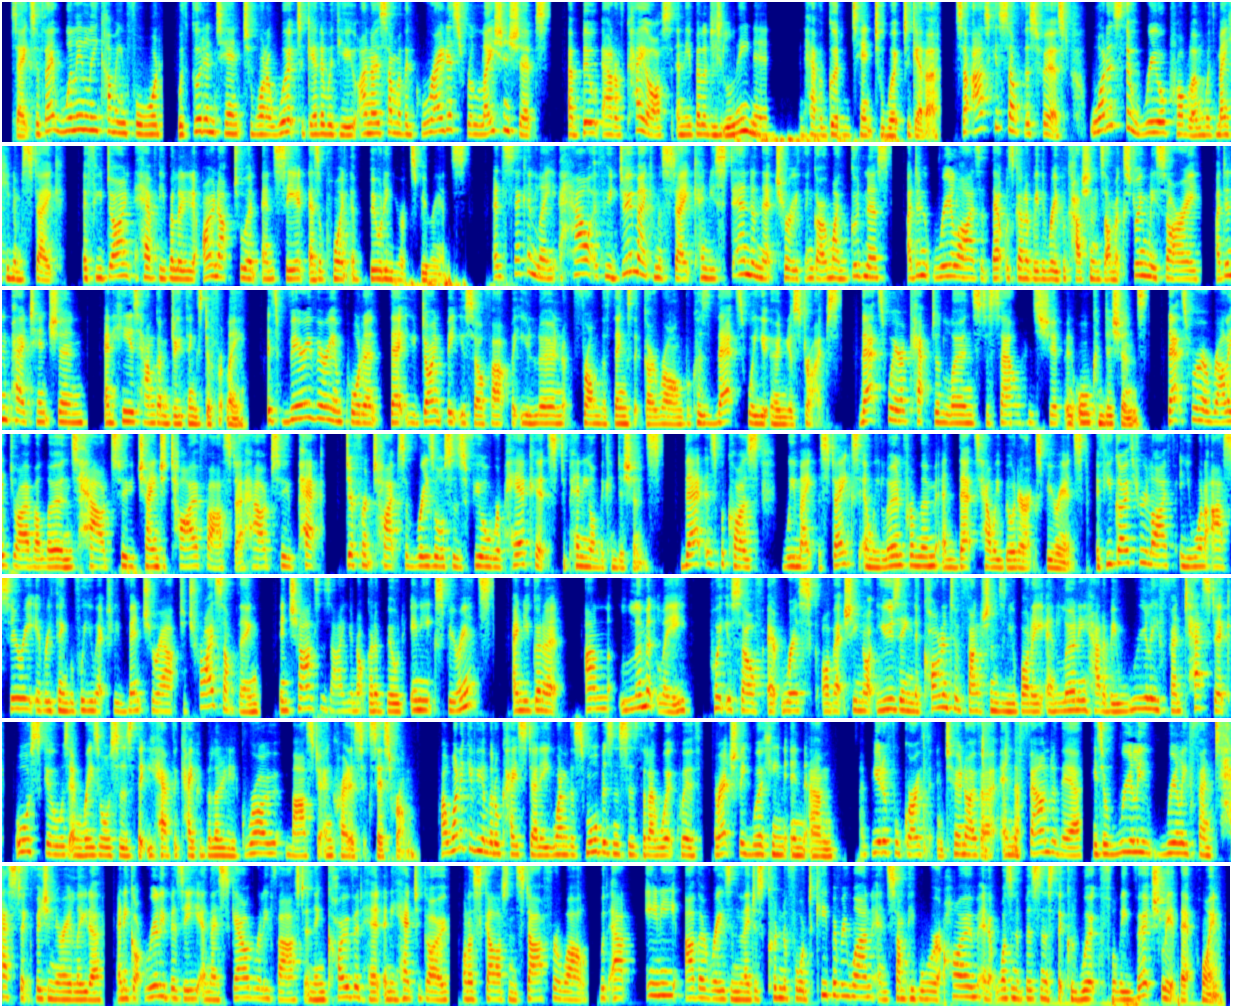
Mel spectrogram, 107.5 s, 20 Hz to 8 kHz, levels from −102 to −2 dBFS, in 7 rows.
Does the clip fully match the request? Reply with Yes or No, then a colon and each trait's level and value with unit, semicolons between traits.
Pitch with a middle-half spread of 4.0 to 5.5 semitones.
No: average, 3.4 semitones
